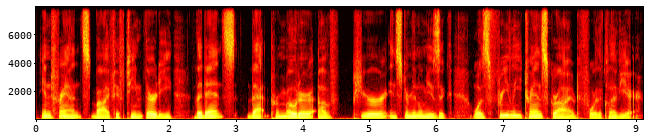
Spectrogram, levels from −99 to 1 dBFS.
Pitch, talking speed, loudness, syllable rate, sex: 110 Hz, 125 wpm, -18 LUFS, 4.3 syllables/s, male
